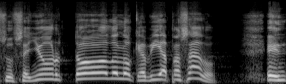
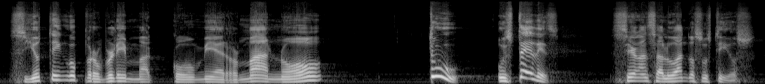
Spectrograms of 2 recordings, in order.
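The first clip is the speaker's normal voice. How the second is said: reasonable parent; 6 semitones lower than usual. Retold or imitated. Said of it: "personas que dicen".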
